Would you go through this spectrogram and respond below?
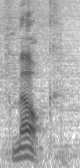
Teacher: in some utah accents though some front vowels get lowered before l sounds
